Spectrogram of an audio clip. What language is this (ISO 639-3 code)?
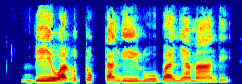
fub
